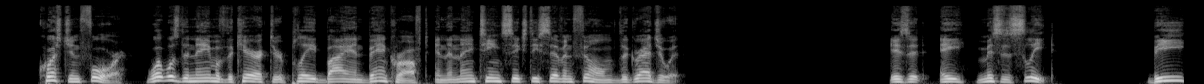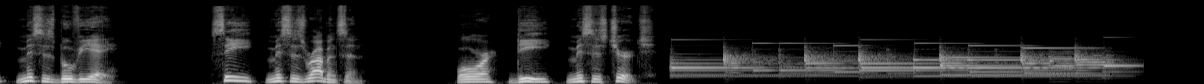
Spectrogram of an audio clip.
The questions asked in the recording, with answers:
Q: what was the name of the character played by Anne Bancroft in the 1967 film The Graduate?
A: The answer is C. Mrs. Robinson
